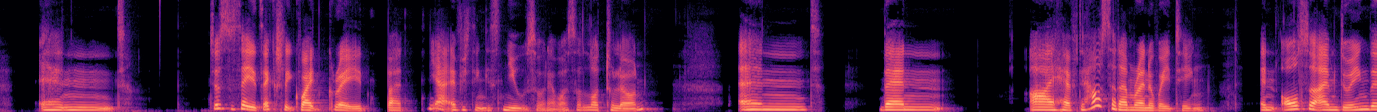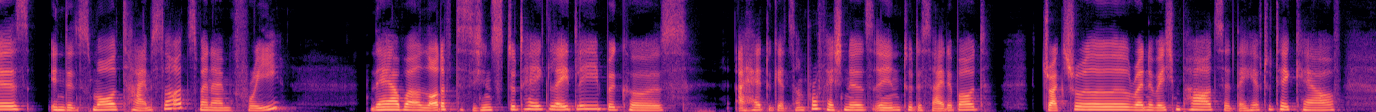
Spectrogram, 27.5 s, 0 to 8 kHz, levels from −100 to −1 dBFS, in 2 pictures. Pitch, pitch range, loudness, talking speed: 190 Hz, 170-220 Hz, -24 LUFS, 155 wpm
